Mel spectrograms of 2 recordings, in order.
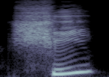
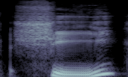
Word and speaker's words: Chi: Xi, perché si scrive chi, ma si pronuncia Xi,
